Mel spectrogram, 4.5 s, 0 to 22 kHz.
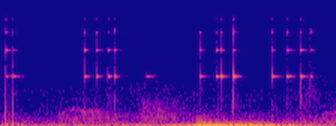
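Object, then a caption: Glazed ceramic mug. An empty, hollow pink glazed ceramic mug is tapped with long nails, making a quick, irregular series of light, bright clinks. Each tap gives a short ringing tone near 2 kHz with high overtones, over a soft low background rumble.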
